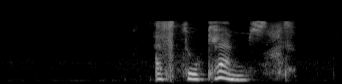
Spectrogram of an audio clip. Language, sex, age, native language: Icelandic, female, 7, Icelandic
